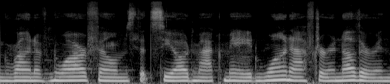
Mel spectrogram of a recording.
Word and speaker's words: Siodmak: of noir films that Siodmak made one after another in the 40s.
